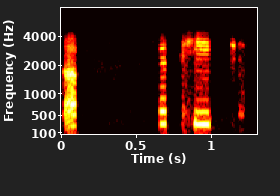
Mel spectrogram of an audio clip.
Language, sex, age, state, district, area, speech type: Kashmiri, female, 18-30, Jammu and Kashmir, Kulgam, rural, conversation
